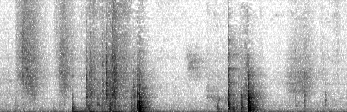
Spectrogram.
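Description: Wooden pieces clatter as they are set down on a bench.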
